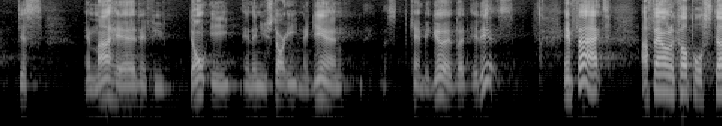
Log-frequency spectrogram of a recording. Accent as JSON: {"language": "English", "region": "the South", "country": "United States", "tie": "born or raised there", "said": "I grew up in the South. Our vegetables are no longer vegetables when we're done cooking them."}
